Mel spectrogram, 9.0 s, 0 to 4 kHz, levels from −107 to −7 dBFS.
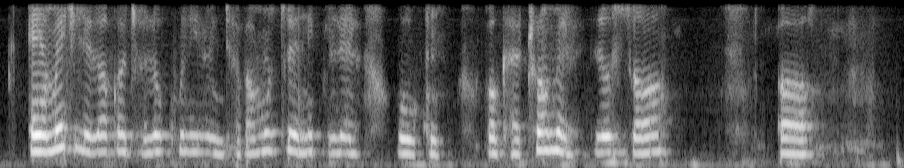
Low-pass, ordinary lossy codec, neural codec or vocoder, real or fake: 3.6 kHz; none; codec, 24 kHz, 3 kbps, HILCodec; fake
